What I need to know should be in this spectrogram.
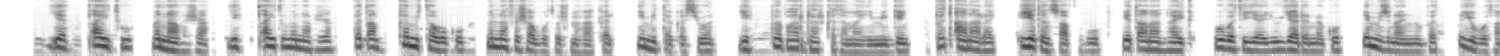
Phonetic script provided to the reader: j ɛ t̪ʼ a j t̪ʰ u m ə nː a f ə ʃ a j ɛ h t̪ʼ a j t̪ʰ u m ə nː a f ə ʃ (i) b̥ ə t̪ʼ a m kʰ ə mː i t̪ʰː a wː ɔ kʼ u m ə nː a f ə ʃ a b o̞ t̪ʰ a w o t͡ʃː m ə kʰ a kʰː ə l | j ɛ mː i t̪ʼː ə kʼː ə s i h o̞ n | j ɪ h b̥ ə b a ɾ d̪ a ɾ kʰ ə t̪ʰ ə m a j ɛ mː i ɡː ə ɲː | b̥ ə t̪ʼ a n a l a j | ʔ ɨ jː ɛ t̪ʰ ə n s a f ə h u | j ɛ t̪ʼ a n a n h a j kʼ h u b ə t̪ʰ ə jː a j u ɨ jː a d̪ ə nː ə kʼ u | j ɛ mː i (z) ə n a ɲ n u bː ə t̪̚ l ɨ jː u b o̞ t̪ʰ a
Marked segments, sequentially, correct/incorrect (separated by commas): incorrect, correct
